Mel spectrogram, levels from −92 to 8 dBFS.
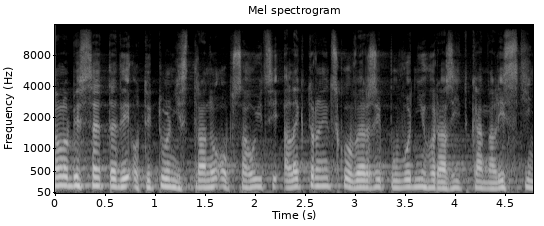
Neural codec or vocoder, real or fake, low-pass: none; real; 14.4 kHz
